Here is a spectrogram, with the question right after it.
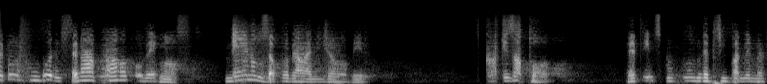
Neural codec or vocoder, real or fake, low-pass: codec, 44.1 kHz, 0.9 kbps, DAC; fake; 10.8 kHz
